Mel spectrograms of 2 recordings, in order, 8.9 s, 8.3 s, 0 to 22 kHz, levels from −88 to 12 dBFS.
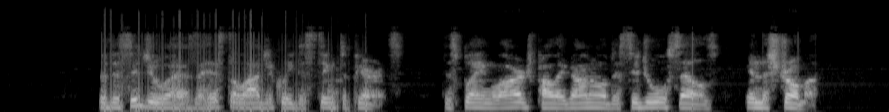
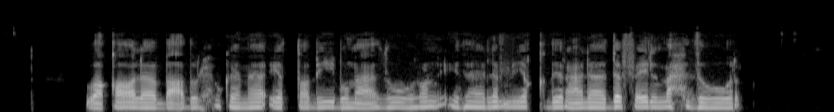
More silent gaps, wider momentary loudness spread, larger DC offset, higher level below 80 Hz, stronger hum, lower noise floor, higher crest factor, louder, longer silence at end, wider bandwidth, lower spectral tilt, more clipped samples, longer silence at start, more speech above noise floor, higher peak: neither; first, 12 LU vs 7 LU; neither; first, -56 dBFS vs -62 dBFS; neither; about the same, -86 dBFS vs -84 dBFS; about the same, 20 dB vs 18 dB; about the same, -27 LUFS vs -25 LUFS; second, 0.75 s vs 0.95 s; first, 15 kHz vs 7.4 kHz; second, -6 dB/octave vs -8.5 dB/octave; neither; first, 1 s vs 0.85 s; about the same, 60 dB vs 60 dB; about the same, -8 dBFS vs -6 dBFS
